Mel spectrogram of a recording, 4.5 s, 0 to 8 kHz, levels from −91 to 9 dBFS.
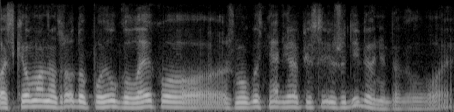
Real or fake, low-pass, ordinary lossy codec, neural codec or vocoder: real; 7.2 kHz; Opus, 16 kbps; none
